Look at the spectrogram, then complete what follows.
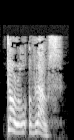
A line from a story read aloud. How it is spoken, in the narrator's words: said loudly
